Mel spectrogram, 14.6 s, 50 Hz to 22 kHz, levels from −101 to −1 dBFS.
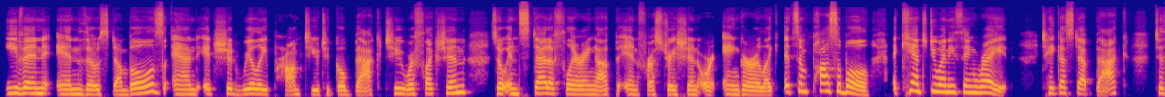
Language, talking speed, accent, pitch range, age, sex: English, 150 wpm, American, 175-215 Hz, 30-49, female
